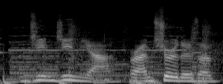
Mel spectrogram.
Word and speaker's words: Ginjinha: It's a Portuguese liqueur called Ginjinha, or I'm sure there's a much more Portuguese way of pronouncing that, but that's how you usually hear it. Ginjinha is a cherry liqueur, and it's really famous in Lisbon in particular.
